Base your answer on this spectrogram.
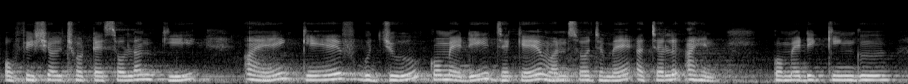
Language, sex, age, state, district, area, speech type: Sindhi, female, 18-30, Gujarat, Junagadh, urban, spontaneous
